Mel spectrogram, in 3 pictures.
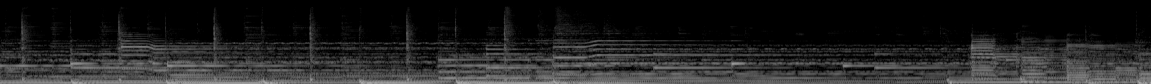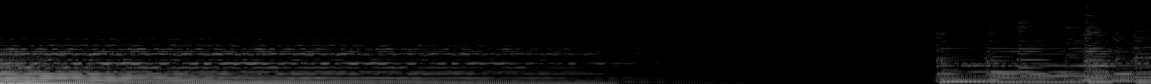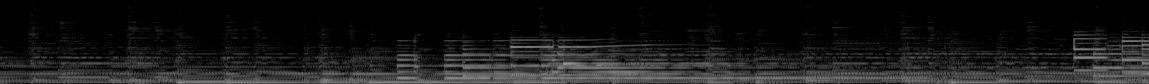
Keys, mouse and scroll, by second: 2.1 alt+shift+click, 5.7-19.5 drag, 33.1 right click.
